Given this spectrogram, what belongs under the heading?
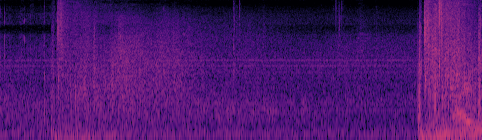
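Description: Naval gunfire from a free-to-play warship game with Isokaze and Friant torpedo boats: a muffled boom near the start, steady rumbling battle noise, then a louder, closer blast near the end.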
